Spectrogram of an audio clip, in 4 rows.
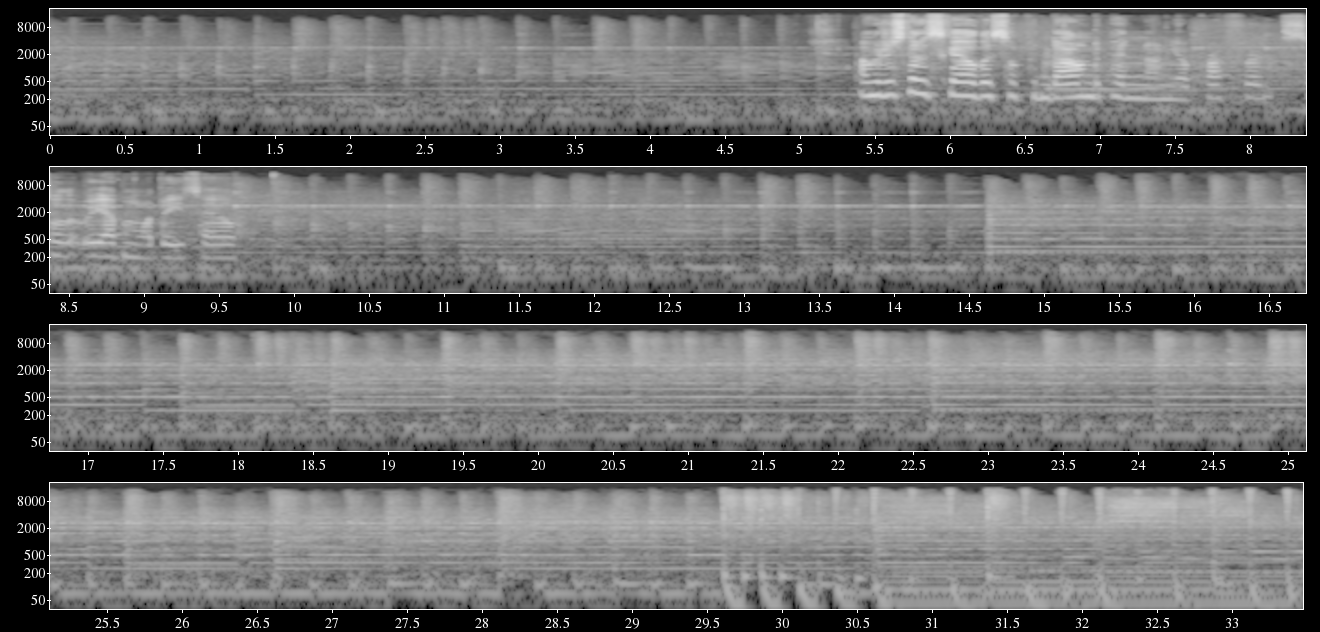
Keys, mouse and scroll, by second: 3.0 click, 3.7-4.3 scroll down 4, 4.3-6.5 shift+middle drag, 6.5-10.0 drag.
